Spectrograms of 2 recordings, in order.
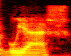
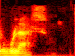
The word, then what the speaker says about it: gulyás: También se habla de la famosísima sopa gulyás, ¿no? Que en España se suele pronunciar gulas, Sí. – que no son las gulas del norte.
